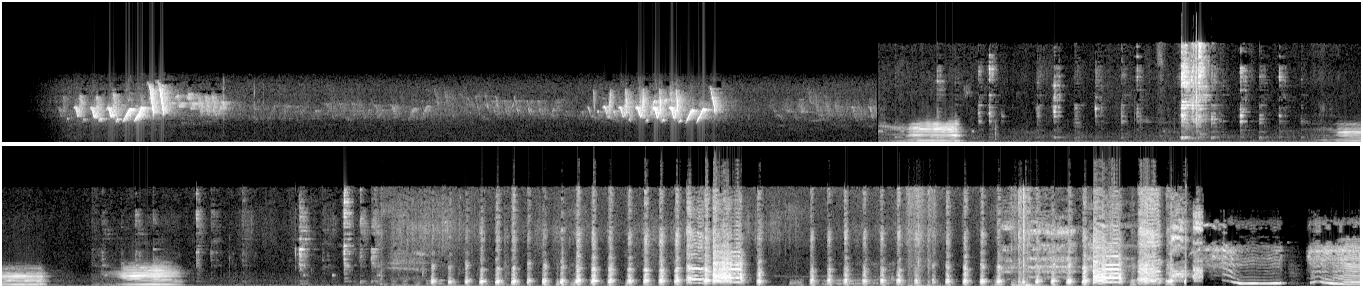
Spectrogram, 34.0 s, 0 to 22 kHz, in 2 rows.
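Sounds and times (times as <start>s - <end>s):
deep farm animal calls: 11.0s - 13.2s, 16.2s - 19.5s, 20.7s - 32.0s.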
